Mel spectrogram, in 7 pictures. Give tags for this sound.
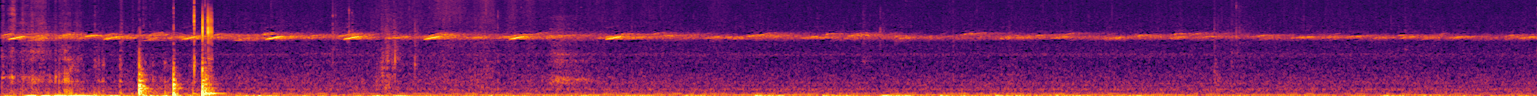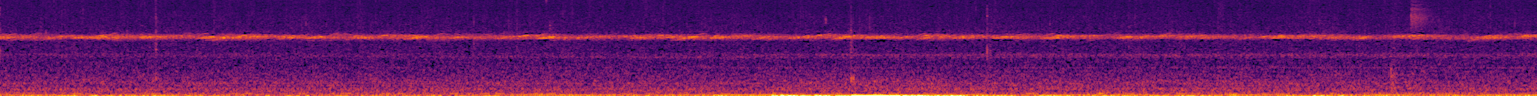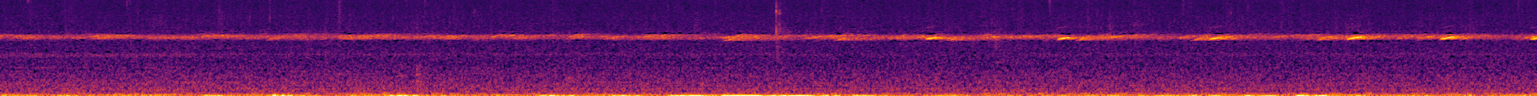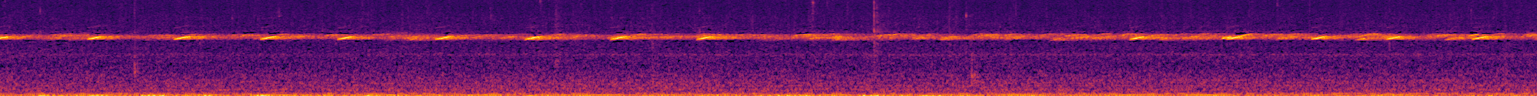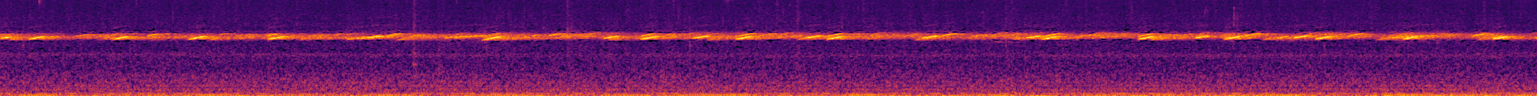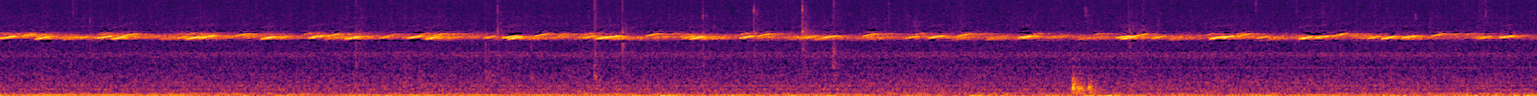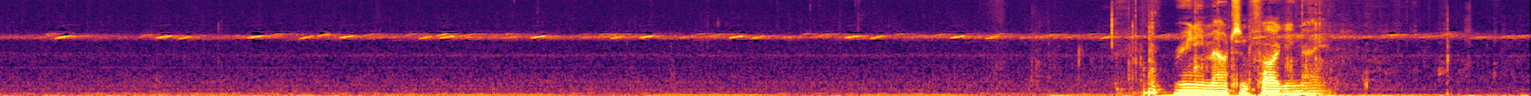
chirps; field-recording

